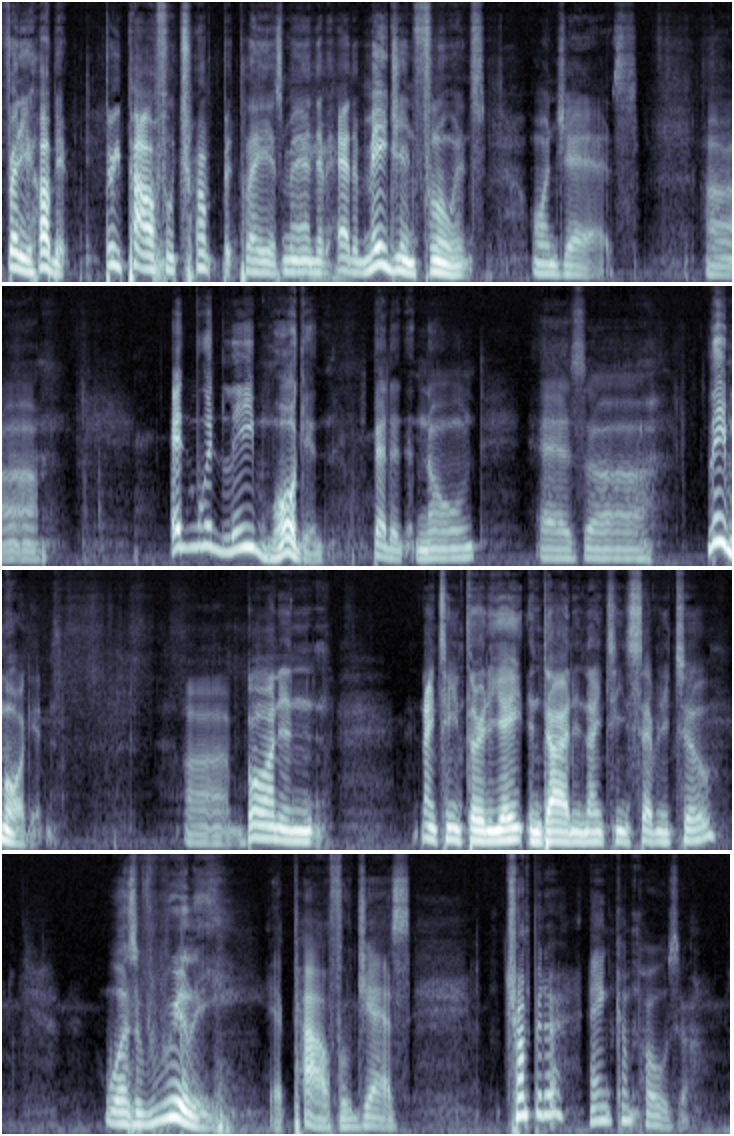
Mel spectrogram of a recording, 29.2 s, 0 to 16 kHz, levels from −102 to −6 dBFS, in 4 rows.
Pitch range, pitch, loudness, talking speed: 110-160 Hz, 130 Hz, -17 LUFS, 80 wpm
